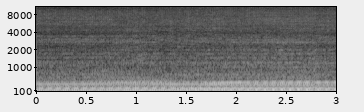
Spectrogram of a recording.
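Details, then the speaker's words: Turbo car with open downpipe, after removing fuel from the VE table to fix rich idle; loud, deep rumble holding an even, steady idle, running way smoother. "you guys can hear, it's running way smoother because we took a bunch of fuel out."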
